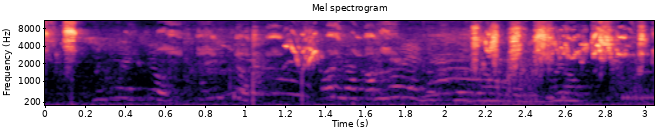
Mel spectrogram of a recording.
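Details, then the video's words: Budgies chirping in the morning of February 24, 2024, soft low warbles giving way to clusters of sharp, high chirps near the end. "February 24, 2024 Morning 🌄 chirping sounds ! best parrot 🦜 beautiful"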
